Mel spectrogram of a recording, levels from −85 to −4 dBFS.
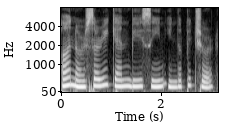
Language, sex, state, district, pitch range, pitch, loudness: English, female, Assam, Kamrup Metropolitan, 210-240 Hz, 225 Hz, -13 LUFS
